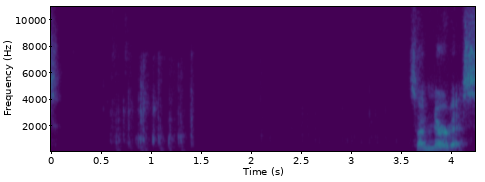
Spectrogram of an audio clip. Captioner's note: keyboard keys clicking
